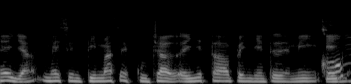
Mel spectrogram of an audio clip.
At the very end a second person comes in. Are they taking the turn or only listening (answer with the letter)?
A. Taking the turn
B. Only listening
B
